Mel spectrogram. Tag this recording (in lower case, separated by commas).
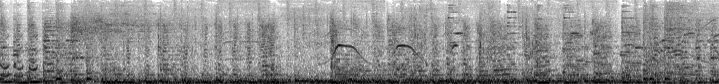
music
